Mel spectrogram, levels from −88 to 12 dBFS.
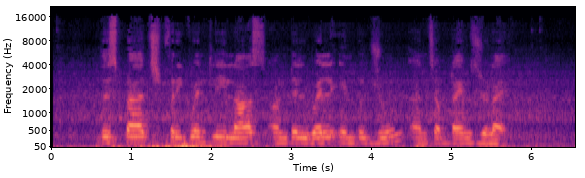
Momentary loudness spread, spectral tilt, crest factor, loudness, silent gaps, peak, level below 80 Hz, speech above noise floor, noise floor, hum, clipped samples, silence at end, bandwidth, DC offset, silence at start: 10 LU; -6 dB/octave; 16 dB; -21 LUFS; none; -4 dBFS; -32 dBFS; 22 dB; -41 dBFS; none; under 0.1%; 0 s; 16.5 kHz; under 0.1%; 0.05 s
